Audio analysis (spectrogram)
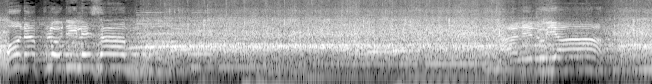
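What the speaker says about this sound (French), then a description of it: "On applaudit les hommes." A church congregation applauds men standing in the assembly, a broad steady wash of clapping running throughout, with voices and shouts rising above it near the start and again toward the end.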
